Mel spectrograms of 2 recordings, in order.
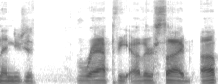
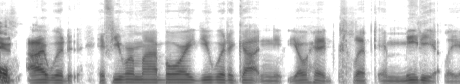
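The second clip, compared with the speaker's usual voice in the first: ordinary talk, nothing marked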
